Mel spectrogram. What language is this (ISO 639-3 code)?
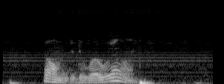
kab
